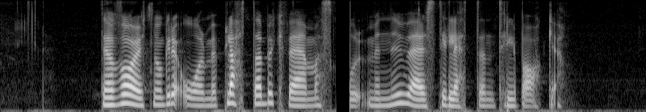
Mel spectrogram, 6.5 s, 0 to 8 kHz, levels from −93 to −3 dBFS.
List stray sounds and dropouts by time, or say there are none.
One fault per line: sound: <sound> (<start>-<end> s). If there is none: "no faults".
sound: dropout (3.4-3.5 s)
